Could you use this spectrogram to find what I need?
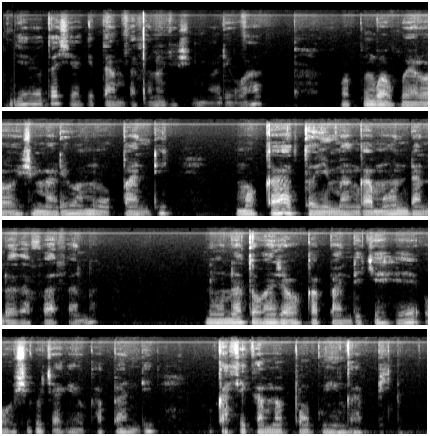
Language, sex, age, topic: Oshiwambo, male, 25-35, finance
